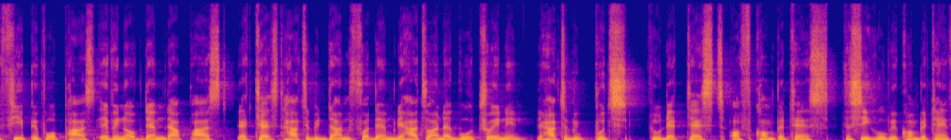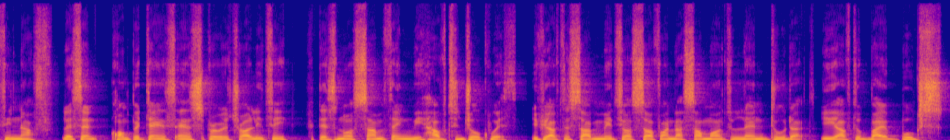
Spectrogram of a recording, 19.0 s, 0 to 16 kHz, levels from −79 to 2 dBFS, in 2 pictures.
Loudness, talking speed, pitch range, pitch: -18 LUFS, 210 wpm, 100-120 Hz, 110 Hz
